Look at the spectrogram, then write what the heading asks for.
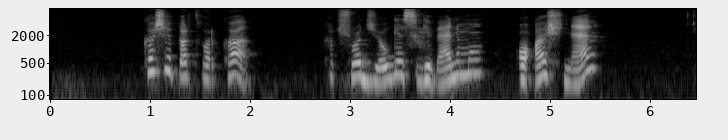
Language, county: Lithuanian, Kaunas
